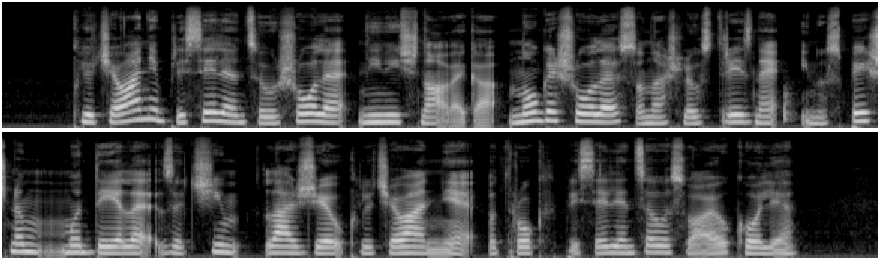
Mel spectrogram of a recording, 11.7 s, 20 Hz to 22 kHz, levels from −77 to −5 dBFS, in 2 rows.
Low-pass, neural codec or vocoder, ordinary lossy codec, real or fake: 19.8 kHz; none; none; real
